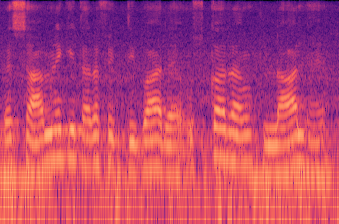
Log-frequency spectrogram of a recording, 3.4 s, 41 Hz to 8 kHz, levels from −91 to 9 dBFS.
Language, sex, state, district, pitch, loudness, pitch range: Hindi, male, Uttar Pradesh, Shamli, 150 Hz, -14 LUFS, 140-165 Hz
